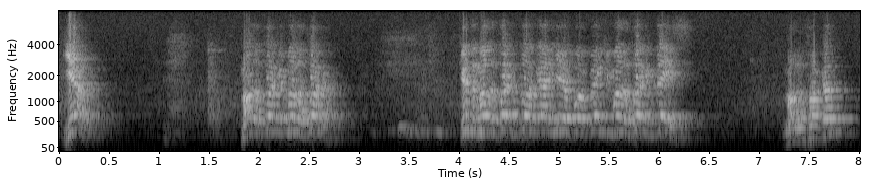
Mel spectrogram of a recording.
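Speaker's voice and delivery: mock gangsta rant. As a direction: parody a rapper ranting at someone. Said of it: "And it goes like this".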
